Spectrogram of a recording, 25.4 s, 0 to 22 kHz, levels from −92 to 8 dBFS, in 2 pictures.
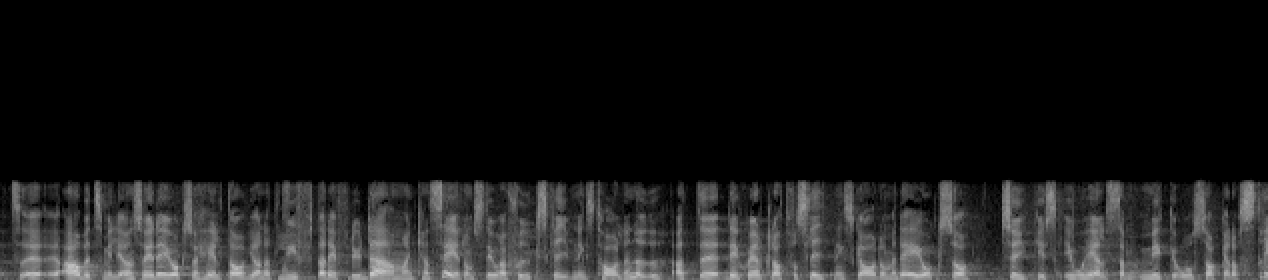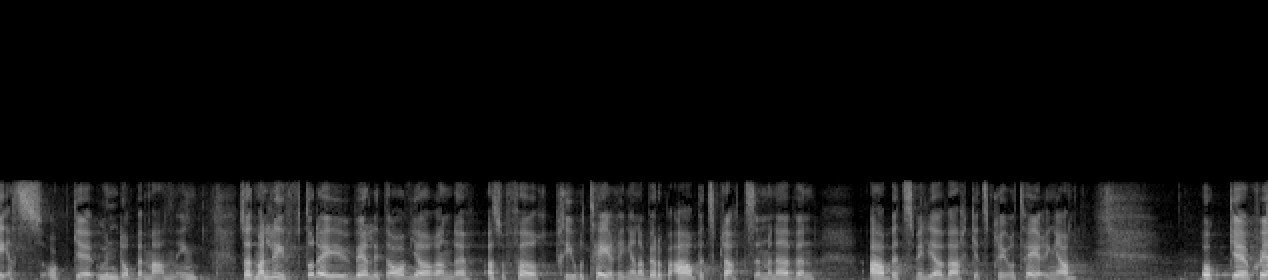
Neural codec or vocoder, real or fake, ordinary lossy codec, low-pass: none; real; none; none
